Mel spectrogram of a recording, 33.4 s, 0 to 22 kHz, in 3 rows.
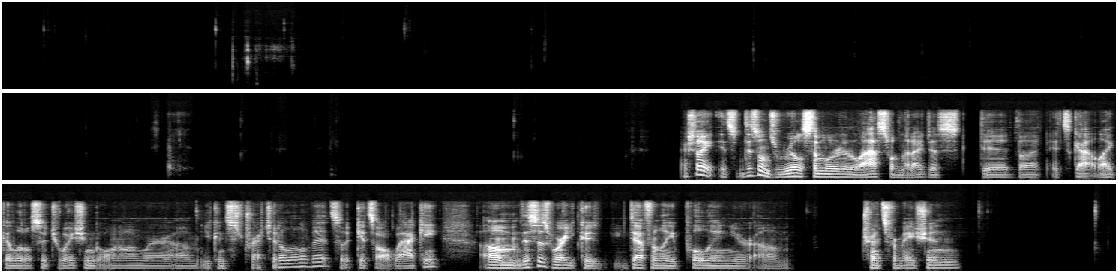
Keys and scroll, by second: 8.4 v, 12.2 space, 14.3 super+v, 18.0 a, 19.6 BackSpace.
